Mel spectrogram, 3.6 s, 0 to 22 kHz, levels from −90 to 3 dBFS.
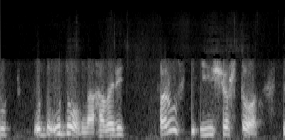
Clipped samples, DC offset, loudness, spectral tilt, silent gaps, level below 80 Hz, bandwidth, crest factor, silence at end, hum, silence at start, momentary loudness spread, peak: under 0.1%; under 0.1%; -19 LUFS; -8 dB/octave; none; -60 dBFS; 5.6 kHz; 16 dB; 0 s; none; 0 s; 6 LU; -4 dBFS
